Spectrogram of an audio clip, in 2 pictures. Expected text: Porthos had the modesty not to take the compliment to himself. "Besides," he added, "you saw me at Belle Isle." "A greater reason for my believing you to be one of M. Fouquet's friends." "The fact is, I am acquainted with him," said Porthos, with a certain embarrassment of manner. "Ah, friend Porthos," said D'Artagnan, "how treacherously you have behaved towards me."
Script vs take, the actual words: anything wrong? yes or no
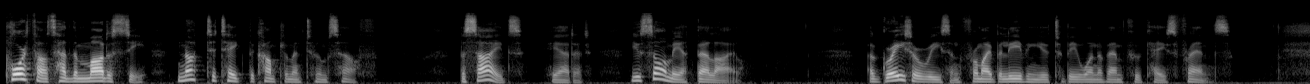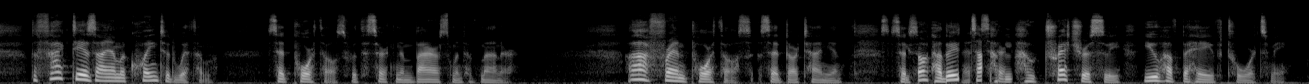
yes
